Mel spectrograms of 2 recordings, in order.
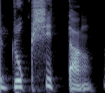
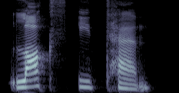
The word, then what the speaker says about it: L'Occitane: Okay, Koreans say Lukshitang. – Lukshitang. – And then I went on a trip with them in 2019. And I was like saying, L'Occitane. And then in my comment section, everyone went to town on me telling me that it's L'Occitane.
